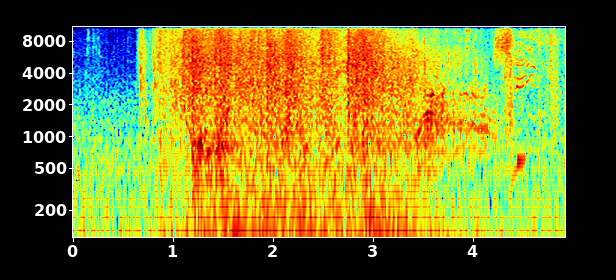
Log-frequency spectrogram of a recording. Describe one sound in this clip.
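A gun fires loud blasts.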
